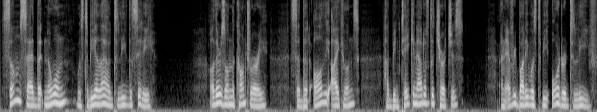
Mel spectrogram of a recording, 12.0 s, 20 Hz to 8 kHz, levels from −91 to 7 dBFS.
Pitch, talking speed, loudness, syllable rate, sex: 150 Hz, 185 wpm, -17 LUFS, 6.2 syllables/s, male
